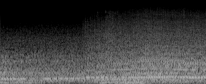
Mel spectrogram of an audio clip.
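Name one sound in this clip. Tyres screech as two cars rub against each other.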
